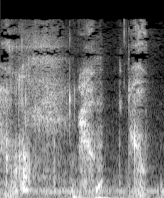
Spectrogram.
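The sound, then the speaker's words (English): Crisp crunching of food being bitten, a few quick crackly bites in a row, fairly quiet, with no voices. “And then they have like the little crunch when they bite it.”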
